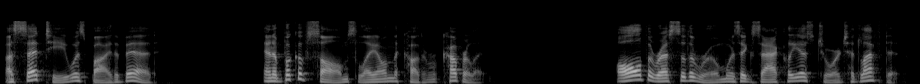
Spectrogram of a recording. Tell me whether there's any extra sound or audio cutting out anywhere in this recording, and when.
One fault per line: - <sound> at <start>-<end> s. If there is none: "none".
none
